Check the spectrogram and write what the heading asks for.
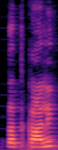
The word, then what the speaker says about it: तात्कालिक: ऐसे ही तत्कालिक कोई शब्द नहीं होता बल्कि होता तात्कालिक। क्या होता है, तात्कालिक। ध्यान देंगे, इसका उच्चारण ऐसे ही करना है। कैसे करना है, ये क्या लिखा है, तात्कालिक।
